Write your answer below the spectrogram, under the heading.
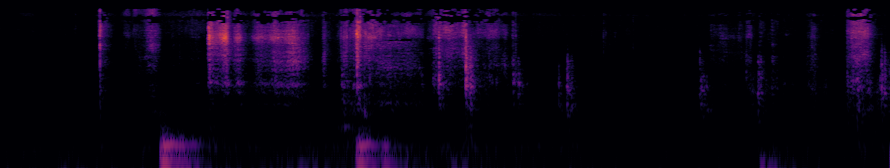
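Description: Rustling and crackling of a plastic laminating pouch sheet as it is lifted and laid back over paper sheets, mostly in the first half, with a few soft thumps of hands and sheets on the desk mat.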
